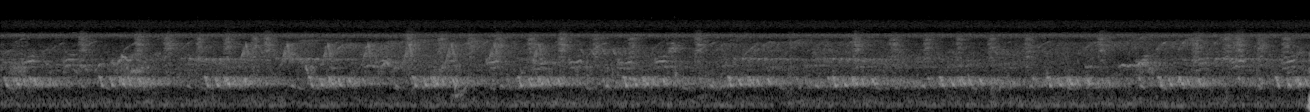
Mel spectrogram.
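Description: Faint chorus of insects chirping in quick repeated pulses, with higher thin chirps over them.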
